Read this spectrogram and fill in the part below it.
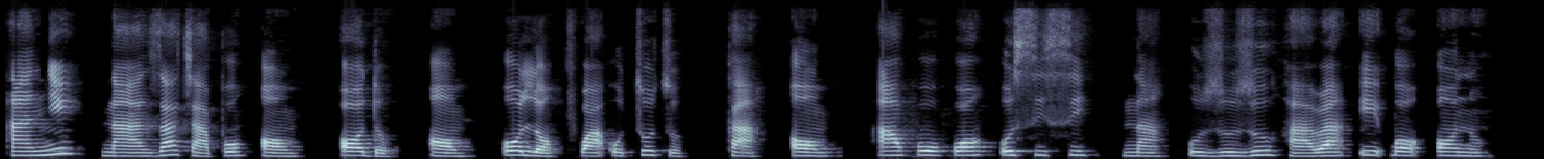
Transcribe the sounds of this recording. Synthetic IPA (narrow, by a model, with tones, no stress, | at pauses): a˨ɲɪ˦ | na˨za˦t͡ʃa˨pʊ˦ɔ˨m̩˨ | ɔ˦dʊ˨ | ɔ˨m̩˨ | ʊ˦lɔ˨ | kʷa˨ʔʊ˨tʊ˦tʊ˨ | ka˨ | ɔ˨m̩˨ | a˦kʷʊ˦kʷɔ˦o˦si˦si˦ | na˨ | u˨zu˨zu˦ha˨ɾa˦ɪ˦k͡pɔ˦ɔ˦nʊ˦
